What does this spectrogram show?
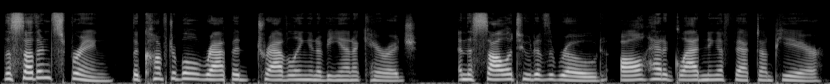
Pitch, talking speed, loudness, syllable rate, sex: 210 Hz, 175 wpm, -19 LUFS, 5.4 syllables/s, female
